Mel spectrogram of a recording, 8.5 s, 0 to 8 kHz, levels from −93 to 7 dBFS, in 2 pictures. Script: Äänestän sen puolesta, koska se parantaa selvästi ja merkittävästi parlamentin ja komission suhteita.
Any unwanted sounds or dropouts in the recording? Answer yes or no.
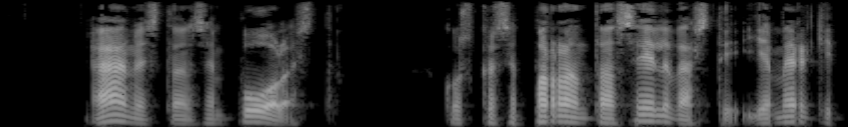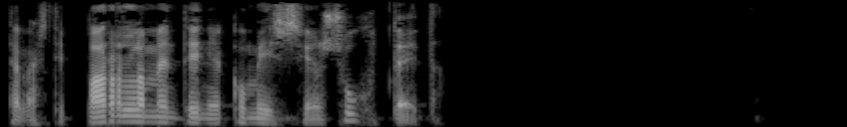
no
